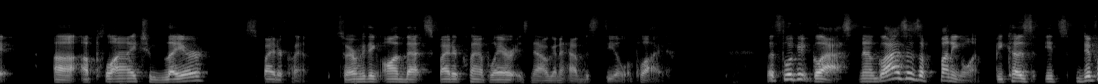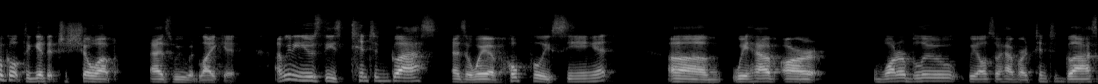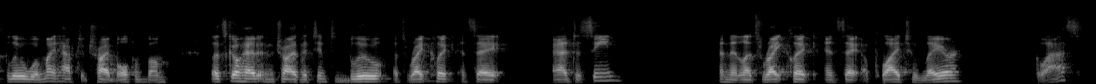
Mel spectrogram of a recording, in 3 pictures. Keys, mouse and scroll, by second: 3.0 click, 8.0 click, 11.7-12.9 scroll, 14.6-15.3 scroll, 18.1 scroll, 20.2 scroll, 23.9 middle click, 23.9 click, 25.5 right click, 27.8 click, 29.3 right click.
